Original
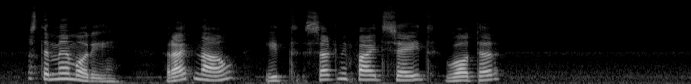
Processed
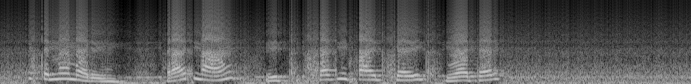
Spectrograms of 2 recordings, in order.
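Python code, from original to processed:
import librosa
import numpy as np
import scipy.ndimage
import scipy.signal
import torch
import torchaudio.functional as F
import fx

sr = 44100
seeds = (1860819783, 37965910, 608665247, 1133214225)

y = fx.env_lowpass_down(x, sr, base_hz=1400.0, full_db=-20.0)
y = fx.sample_hold(y, sr, seeds[0], rate_hz=2400.0, jitter_pct=20)
y = fx.env_flatten(y, sr, amount_pct=70)
y = y * 10.0 ** (2.5 / 20.0)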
